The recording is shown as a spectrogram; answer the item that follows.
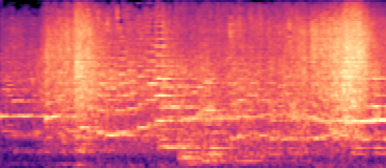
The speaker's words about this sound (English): The Goonies each hurtle down a long underground water slide.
